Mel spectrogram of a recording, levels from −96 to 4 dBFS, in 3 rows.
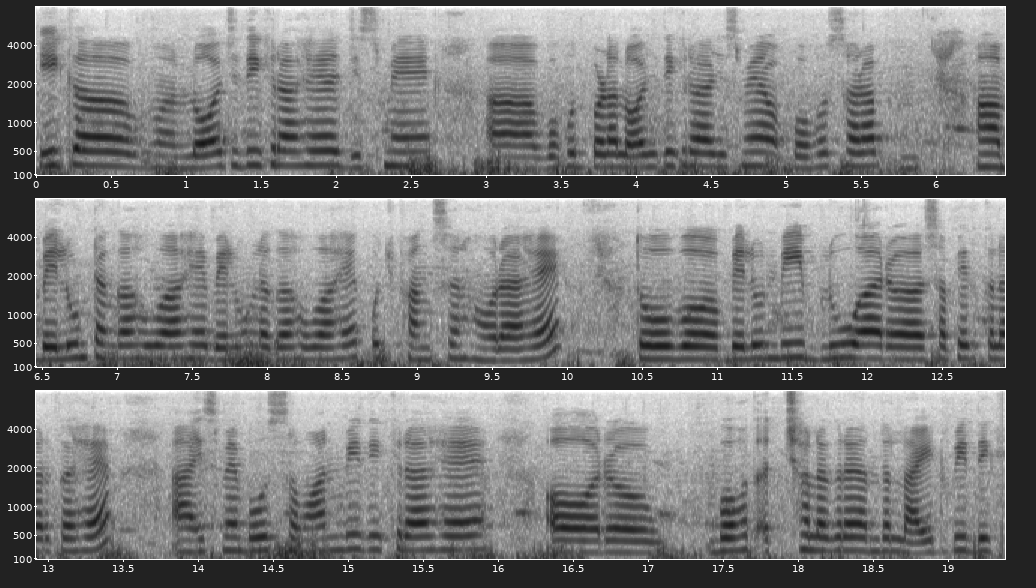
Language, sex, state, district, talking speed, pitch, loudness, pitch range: Hindi, female, Punjab, Kapurthala, 180 wpm, 225 Hz, -15 LUFS, 210-240 Hz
